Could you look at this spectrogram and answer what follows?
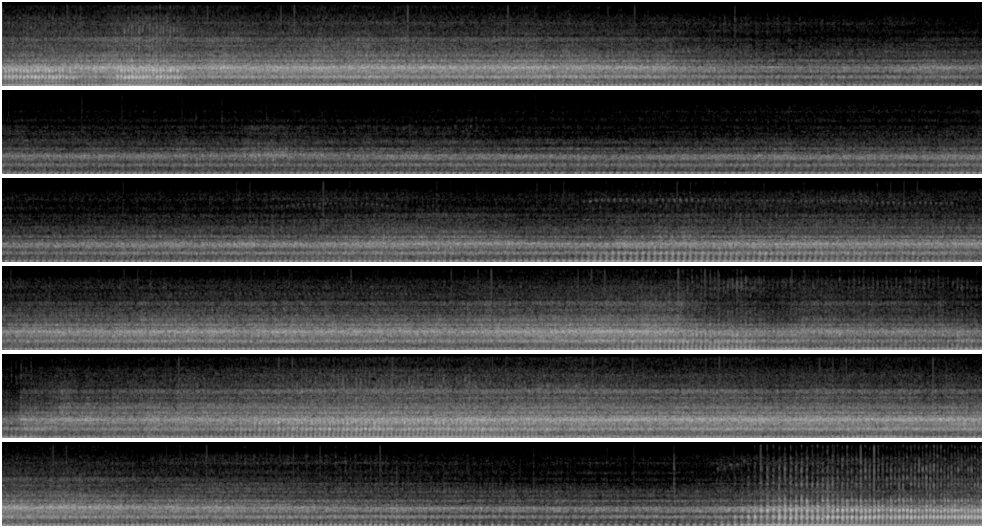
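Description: KTM supermoto's single-cylinder engine under way, its revs rising and falling, with wind rushing over the microphone. The engine note drops back for several seconds after the start, there is a low thump about two-thirds in, and the engine opens up loudly again near the end.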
